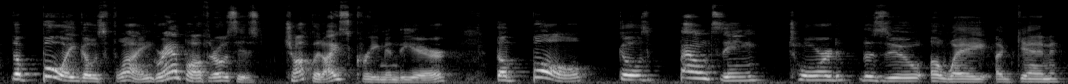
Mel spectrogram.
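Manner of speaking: usual speaking voice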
